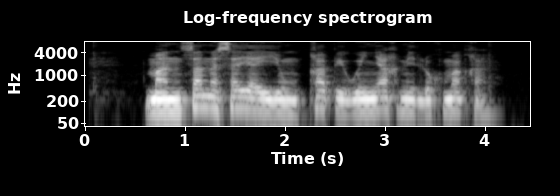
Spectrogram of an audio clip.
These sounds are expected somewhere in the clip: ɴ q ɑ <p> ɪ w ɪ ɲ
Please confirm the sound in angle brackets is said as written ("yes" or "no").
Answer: yes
